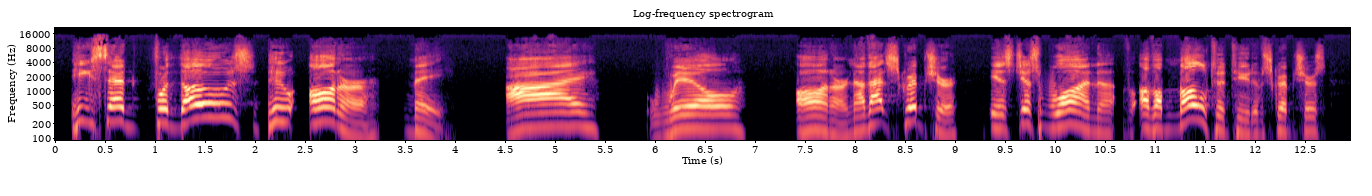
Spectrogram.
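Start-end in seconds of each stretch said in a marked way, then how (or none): 0.9-7.9 slow, weighty, drawn-out solemn reading. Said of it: "read that again very slowly".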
